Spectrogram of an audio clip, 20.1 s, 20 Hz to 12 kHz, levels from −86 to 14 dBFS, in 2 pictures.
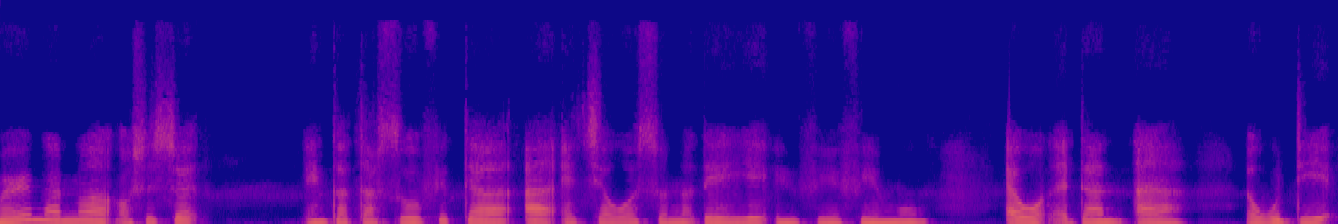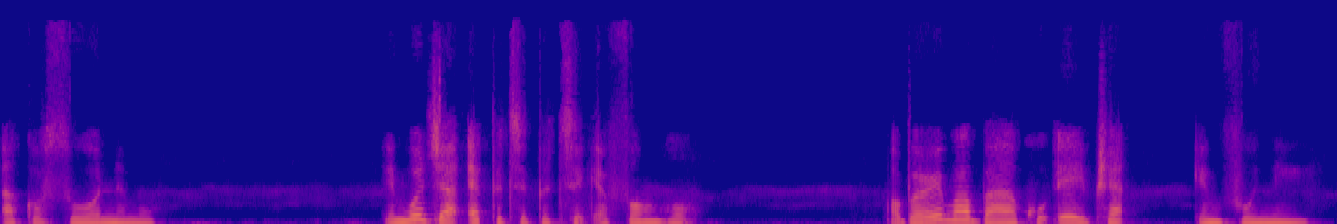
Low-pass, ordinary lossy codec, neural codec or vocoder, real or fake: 10.8 kHz; AAC, 32 kbps; codec, 24 kHz, 0.9 kbps, WavTokenizer, large speech release; fake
